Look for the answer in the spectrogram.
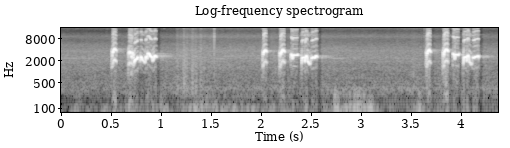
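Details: Loud, varied sooty-headed bulbul calls used to attract wild bulbuls and challenge rivals: three bubbly chirping phrases, each a short clipped note then a tumbling warble, spaced about one and a half seconds apart.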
